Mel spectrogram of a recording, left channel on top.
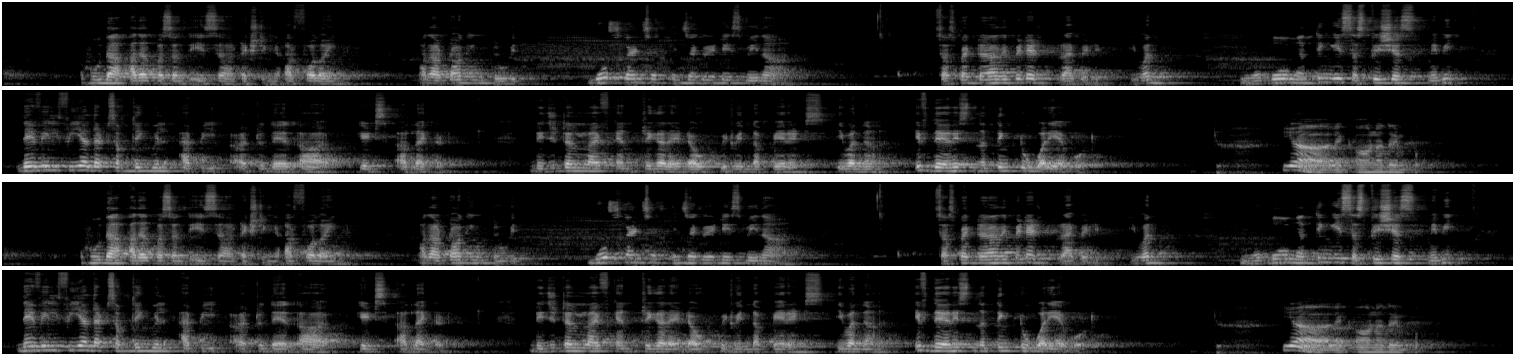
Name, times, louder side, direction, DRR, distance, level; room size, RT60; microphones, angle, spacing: voice 1, 0.8-3.5 4.2-5.2 5.9-7.9 9.3-11.0 11.3-11.7 12.4-14.6 15.3-18.4 18.7-19.6 20.4-23.9 24.2-26.0, left 1 dB, 40° right, 6 dB, 1.4 m, -27 dB
voice 2, 5.1-6.0 12.1-12.7 27.2-29.3, equal, 10° left, 5 dB, 2.1 m, -30 dB
28.5 x 26.5 x 6.6 m, 1.5 s
head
